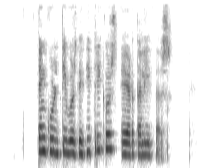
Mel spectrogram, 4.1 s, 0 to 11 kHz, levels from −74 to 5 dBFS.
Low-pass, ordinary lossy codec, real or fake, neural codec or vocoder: 9.9 kHz; AAC, 32 kbps; fake; vocoder, 44.1 kHz, 128 mel bands every 256 samples, BigVGAN v2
